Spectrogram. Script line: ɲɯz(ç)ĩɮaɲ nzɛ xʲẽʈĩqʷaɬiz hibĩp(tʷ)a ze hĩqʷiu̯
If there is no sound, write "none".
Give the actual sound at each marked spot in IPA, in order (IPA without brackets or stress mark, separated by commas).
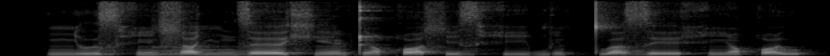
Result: h, tʷ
